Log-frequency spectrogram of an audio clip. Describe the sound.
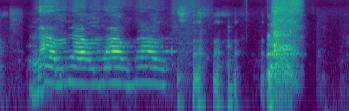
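A human voice imitates a cat, drawing out a long wavering meow, then adds a few short choppy yowls and a breathy, hissing burst at the end.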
